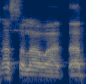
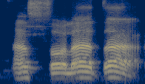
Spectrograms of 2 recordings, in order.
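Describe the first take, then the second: First: A clear w sound is said mid-word. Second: No w sound is said mid-word. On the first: The speaker calls it wrong. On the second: The speaker calls it right.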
